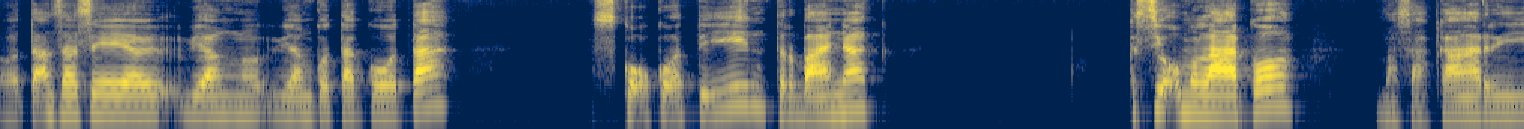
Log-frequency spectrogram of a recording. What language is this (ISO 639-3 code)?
txs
